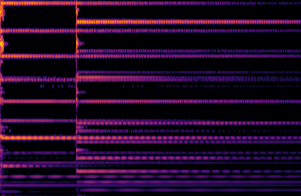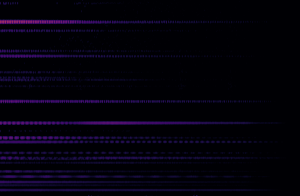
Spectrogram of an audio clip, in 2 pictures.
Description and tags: old clock bell ringing
bell, clock, clocks, grandfather-clock, pendulum, tac, tic, time, wall-clock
